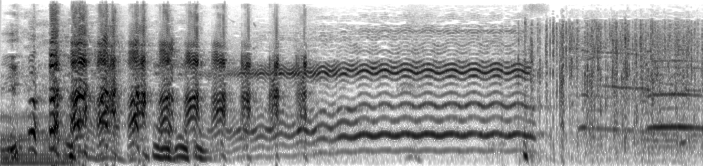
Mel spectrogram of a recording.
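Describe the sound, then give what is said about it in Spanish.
Audience laughter and applause for a cartoon character's song. Loud, rhythmic chuckles and laughing come in bursts at first, then give way to a steady wash of clapping with a bright sustained tone above it, and a brief shift near the end. “Y le aplauden a Bugs Bunny, no al cantante. Y para los aplausos.”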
